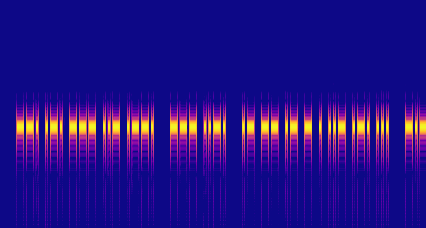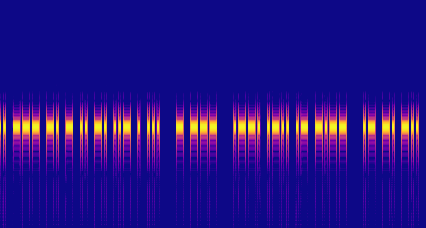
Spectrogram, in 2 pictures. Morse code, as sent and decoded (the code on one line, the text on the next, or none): --. .-. --- ..- .--. / --- ..-. / .- -- .- - . ..- .-. ... / -.-. --- -. - .. -. ..- . ... / - --- / .--. .-.. .- -.-- / .- -. -..
GROUP OF AMATEURS CONTINUES TO PLAY AND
